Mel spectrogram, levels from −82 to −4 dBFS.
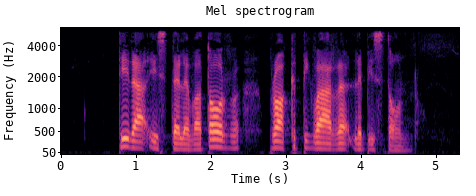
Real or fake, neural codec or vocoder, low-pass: real; none; 5.4 kHz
